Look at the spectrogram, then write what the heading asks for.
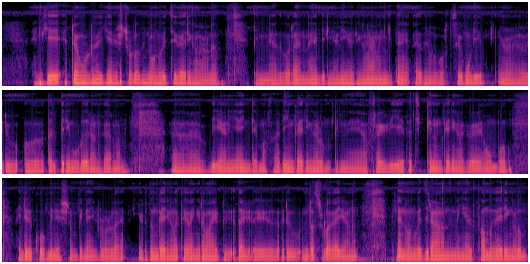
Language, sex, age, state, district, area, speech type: Malayalam, male, 18-30, Kerala, Kozhikode, rural, spontaneous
